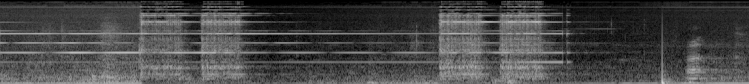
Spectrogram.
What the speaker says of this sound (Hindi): तभी मेरे फ़ोन की घंटी बजी।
